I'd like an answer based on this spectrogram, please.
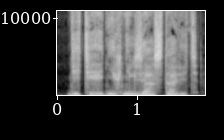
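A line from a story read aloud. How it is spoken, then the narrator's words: Whisper. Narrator (Russian): зашептала Галина Михайловна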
